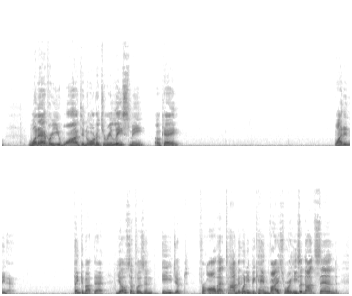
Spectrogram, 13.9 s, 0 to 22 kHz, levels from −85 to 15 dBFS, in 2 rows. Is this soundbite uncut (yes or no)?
no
